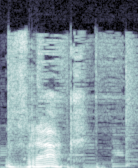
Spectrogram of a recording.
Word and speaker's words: wraak: In this case, you pronounce the W as V, V, like in wraak.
